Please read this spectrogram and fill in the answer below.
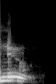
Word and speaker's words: GNU: to spell that aragorn it's a GNU for folks trying to understand the new GNU uh uh it's a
